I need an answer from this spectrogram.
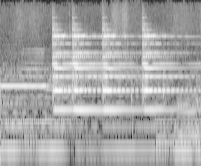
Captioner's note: gong berbunyi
